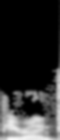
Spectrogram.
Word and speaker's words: Perine: It's Perrine, right? – Samaje Perine.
